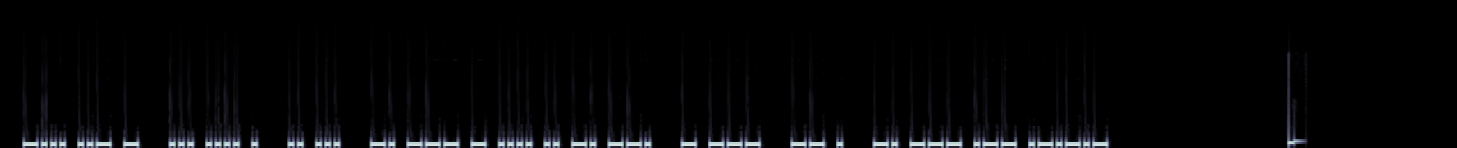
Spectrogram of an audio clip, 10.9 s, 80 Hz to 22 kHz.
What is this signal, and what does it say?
Morse code, heard as a keyed tone, about 34 wpm, 700 Hz. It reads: BUT SHE IS NOTHING TO ME NOW.
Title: Sentences from Top 500 Words 35wpm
